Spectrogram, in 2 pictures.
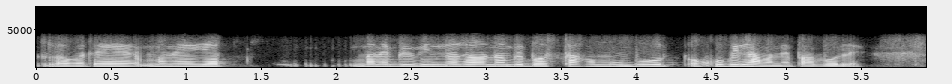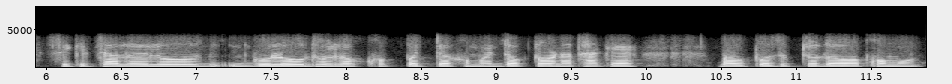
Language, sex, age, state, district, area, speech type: Assamese, female, 30-45, Assam, Majuli, rural, conversation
